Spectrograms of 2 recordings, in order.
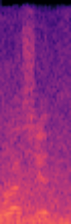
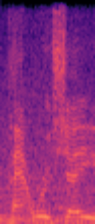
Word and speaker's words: Ruche: I called him Russia. So Pat Ruche is the correct pronunciation on his name.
